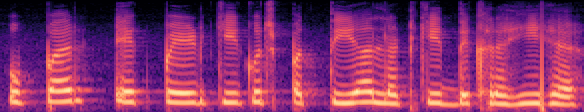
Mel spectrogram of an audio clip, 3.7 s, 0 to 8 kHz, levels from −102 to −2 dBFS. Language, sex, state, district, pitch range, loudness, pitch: Hindi, female, Jharkhand, Ranchi, 245-280 Hz, -16 LUFS, 265 Hz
